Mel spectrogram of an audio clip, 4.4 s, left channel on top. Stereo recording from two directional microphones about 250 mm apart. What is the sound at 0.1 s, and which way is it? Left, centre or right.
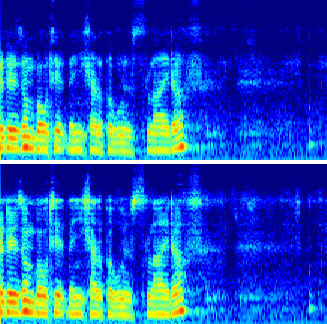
Speech, right.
